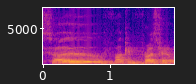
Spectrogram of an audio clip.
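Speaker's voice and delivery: fed-up, loud venting; real frustration. Real, not acted. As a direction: let the frustration burst out.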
